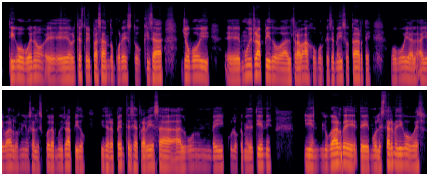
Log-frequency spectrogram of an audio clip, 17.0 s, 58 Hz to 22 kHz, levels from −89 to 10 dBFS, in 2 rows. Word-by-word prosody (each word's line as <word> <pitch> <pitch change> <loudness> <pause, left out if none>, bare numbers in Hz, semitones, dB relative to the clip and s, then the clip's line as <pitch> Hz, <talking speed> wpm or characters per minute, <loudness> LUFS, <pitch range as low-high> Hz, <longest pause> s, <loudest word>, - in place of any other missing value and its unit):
digo: 115 -1 +2
"Bueno, 110 +1 0
eh, 100 +2 0
ahorita 110 +4 -1
estoy 115 0 -2
pasando 115 0 +1
por 110 +1 -5
esto. 115 -4 -4
Quizá 110 +2 +4 0.4
yo 120 -1 +1
voy, 115 -3 0 0.3
eh, 100 +1 -1
muy 130 +4 -2
rápido 115 -6 +5
al 100 0 0
trabajo, 110 0 +2
porque 100 0 -9
se 110 - -5
me 110 +1 -4
hizo 110 0 -5
tarde 105 -3 +1 0.4
o 100 0 -8
voy 110 +1 -1
al 100 -1 0
a - - -1
llevar 100 +2 0
a - - -3
los 105 +1 -11
niños 110 -1 -12
a 105 - -3
la 95 - -7
escuela 110 +2 -3
muy 110 +1 -8
rápido 105 -3 0 0.3
y 115 - -7
de 105 - -1
repente 115 +4 -2
se 110 - -3
atraviesa 105 -1 +2
algún 105 +1 -8
vehículo 100 0 -6
que 100 - -7
me 100 0 -8
detiene 115 +3 -2 0.7
y, 110 -1 0
en 105 0 -5
lugar 120 +4 +5
de 120 -4 +4
de 105 -1 +3
molestarme, 105 +4 +1
digo: 120 -2 +1
"A - - -1
ver, 110 - -3
110 Hz, 185 wpm, -24 LUFS, 105-115 Hz, 0.7 s, rápido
